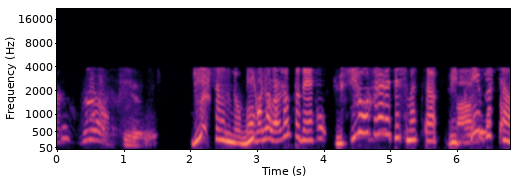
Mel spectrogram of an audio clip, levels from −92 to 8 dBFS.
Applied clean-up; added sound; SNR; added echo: neural mask model Resemble Enhance denoiser.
